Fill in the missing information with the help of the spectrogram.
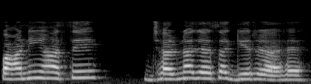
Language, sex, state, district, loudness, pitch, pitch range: Hindi, female, Uttarakhand, Tehri Garhwal, -18 LUFS, 255 Hz, 235-290 Hz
